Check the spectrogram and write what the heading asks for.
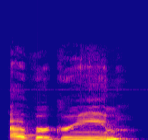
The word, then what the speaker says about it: evergreen: Evergreen. What do you think? That one's another tricky one, right? It has a short E in the beginning, evergreen, but a double E at the end, so it's long.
